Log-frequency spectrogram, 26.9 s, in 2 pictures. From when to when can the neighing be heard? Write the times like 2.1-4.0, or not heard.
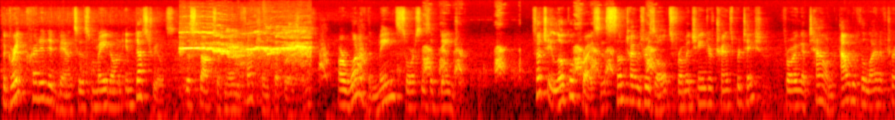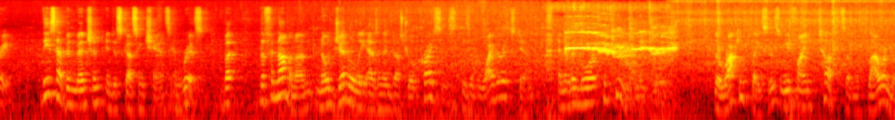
2.6-4.7, 21.9-23.6.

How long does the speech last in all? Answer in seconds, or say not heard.
25 s.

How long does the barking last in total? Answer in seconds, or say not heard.
4 s.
